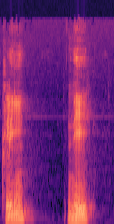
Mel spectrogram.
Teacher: a sílaba tônica é aquela acentuada não é a última não é a penúltima é a antepenúltima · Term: proparoxítona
